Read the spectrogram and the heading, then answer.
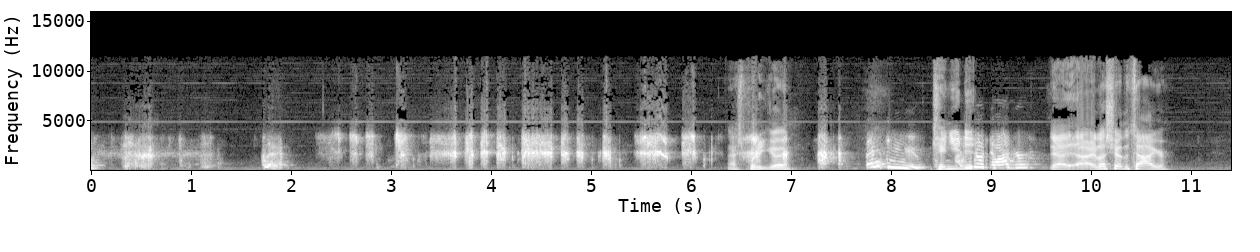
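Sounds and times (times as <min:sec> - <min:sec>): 
speech: 0:00.0 - 0:00.3, 0:06.4 - 0:07.1, 0:08.0 - 0:10.8
person imitating a finch call: 0:02.3 - 0:06.3.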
